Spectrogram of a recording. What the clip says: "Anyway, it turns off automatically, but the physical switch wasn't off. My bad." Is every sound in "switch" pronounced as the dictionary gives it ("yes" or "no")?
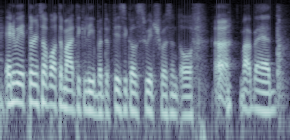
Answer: yes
